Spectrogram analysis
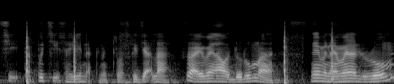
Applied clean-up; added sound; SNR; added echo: none; Walk, footsteps; 6 dB; none.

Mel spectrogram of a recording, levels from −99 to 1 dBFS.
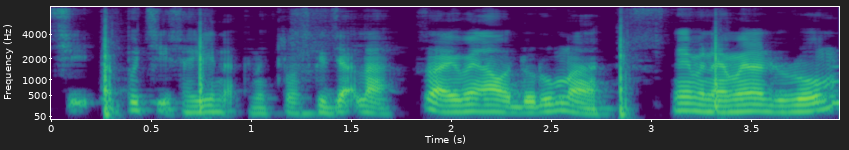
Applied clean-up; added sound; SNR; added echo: classical method Wiener filter.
